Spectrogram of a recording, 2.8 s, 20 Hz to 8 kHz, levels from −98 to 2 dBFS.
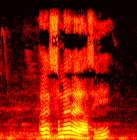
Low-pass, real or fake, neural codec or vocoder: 7.2 kHz; real; none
